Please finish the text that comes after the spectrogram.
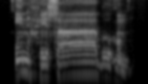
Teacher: ان نون ساکن کے بعد حروف ہلکیہ تو نون پر آواز شارٹ ہوگی, اظہار کا رول اپلائی ہوگا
